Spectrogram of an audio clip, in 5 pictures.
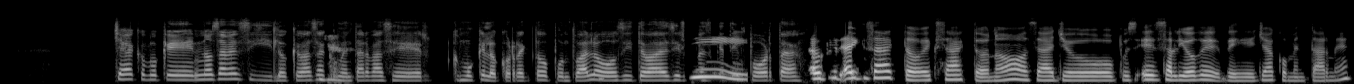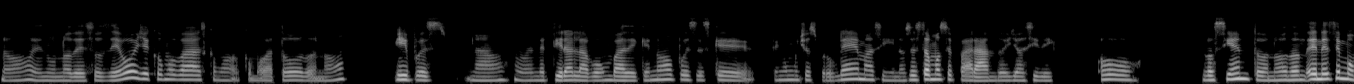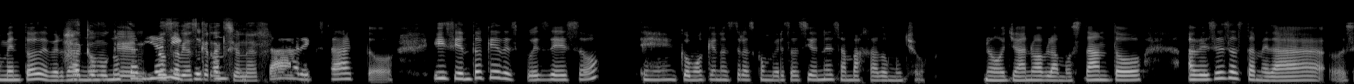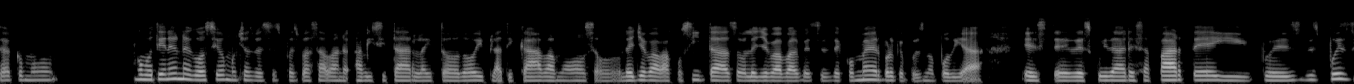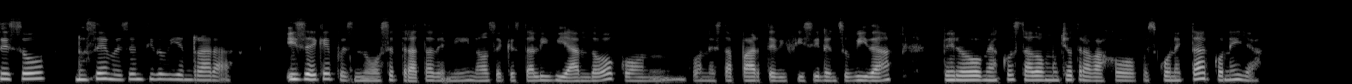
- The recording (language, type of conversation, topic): Spanish, advice, ¿Qué puedo hacer si siento que me estoy distanciando de un amigo por cambios en nuestras vidas?
- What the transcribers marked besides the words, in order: tapping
